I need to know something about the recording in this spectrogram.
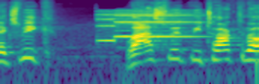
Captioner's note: mario coin sound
